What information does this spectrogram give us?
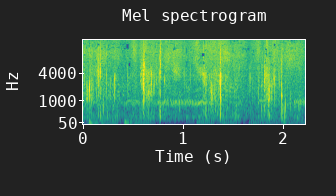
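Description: Footsteps crossing a wide sandy strip used as a firebreak in Kruger National Park, a steady series of soft, gritty crunches at walking pace, fairly faint with no talk.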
